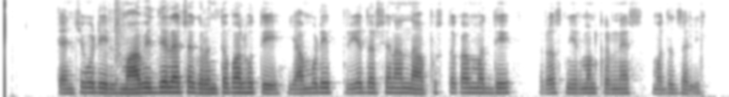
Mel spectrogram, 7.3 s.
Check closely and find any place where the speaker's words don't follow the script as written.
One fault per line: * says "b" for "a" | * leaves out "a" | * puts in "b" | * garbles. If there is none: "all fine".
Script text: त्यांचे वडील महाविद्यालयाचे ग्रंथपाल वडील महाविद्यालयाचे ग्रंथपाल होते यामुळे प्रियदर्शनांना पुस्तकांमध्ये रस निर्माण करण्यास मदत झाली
* leaves out "वडील महाविद्यालयाचे ग्रंथपाल"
